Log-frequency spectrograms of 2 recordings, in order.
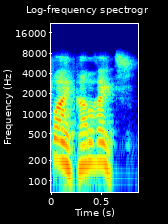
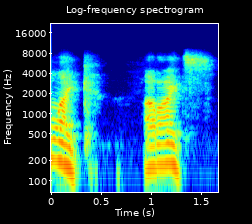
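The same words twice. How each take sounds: First: "like, all right" said the Scouse way, a bit higher; announced Liverpool accent demo. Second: A quick Scouse-style "all right"; light Liverpool accent, a touch higher. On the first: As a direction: show how Liverpool people say "all right". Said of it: "they talk like this". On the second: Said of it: "Do you know what a Liverpool accent is?". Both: Shown as a demonstration.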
